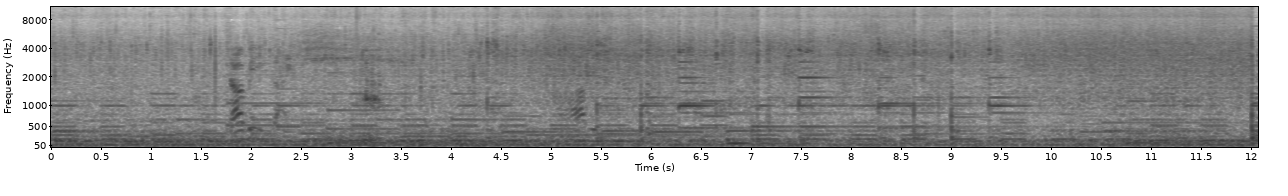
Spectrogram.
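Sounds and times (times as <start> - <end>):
onions sizzling in hot oil: 0.0 - 12.0
metal spatula scraping wok: 2.6 - 3.5, 4.2 - 10.2.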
